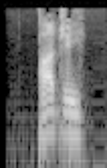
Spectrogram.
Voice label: "podgy", english; adjectives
